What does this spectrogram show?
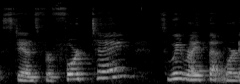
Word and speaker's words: forte: it m e z z o and then Forte is spelled f o r t e okay so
